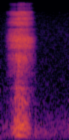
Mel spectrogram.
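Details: A sneeze attempted as a requested sneeze challenge, marked as a fail: a single short, sharp, hissing sneeze burst, then quiet.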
